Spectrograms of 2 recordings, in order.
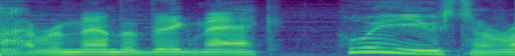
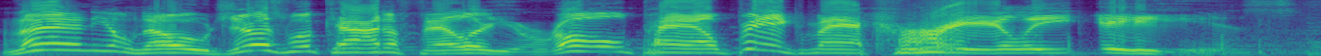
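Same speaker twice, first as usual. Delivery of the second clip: raised, drawn-out bitter jab; pointed accusation; 5 semitones lower, 7 dB louder, slower than usual. Acted. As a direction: build to a slow, loaded finish on the name. Bitter rival hints at betrayal.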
